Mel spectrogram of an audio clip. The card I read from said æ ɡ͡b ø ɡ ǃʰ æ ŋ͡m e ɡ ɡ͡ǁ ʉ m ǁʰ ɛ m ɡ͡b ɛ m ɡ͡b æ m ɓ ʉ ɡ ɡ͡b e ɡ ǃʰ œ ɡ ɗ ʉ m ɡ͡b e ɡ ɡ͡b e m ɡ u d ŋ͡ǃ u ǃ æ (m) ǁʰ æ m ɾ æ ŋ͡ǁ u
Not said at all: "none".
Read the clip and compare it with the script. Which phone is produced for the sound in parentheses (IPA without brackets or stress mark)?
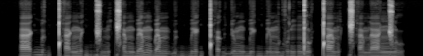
m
